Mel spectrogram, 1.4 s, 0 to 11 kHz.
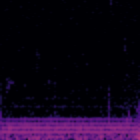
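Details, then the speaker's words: Atlas C420 model diesel locomotive with massive flywheels, new and not yet run in, crawling at low speed; quiet, steady electrical buzz at one pitch with coggy, uneven slow motion, the motor struggling at the low end. "can hear it buzzing. Turning up. Oh. Okay. Yeah. So, at the moment, it's a bit of a struggle at the low end. It's quite coggy. It's going slow, but it's it's not a smooth motion."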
